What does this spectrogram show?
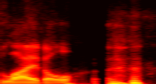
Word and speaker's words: Lidl: They're They're little snacks. He also said little. It's lidle.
